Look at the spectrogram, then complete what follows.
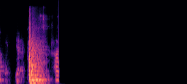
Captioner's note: gavel bangs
